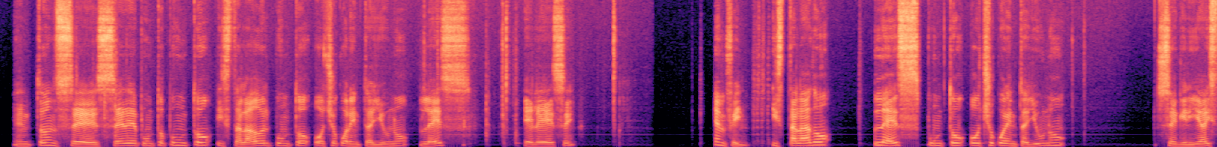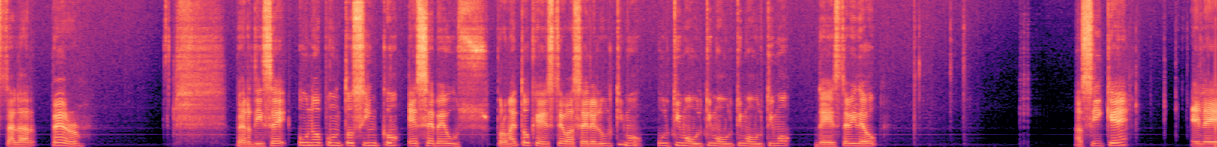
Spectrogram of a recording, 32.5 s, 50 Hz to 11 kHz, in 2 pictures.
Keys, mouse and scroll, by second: 0.7-2.1 typing, 5.5 Return, 6.0-6.9 typing, 8.5-9.2 typing, 14.2 click, 22.1-23.1 scroll down 4, 23.6-24.2 scroll down 2, 24.2 scroll up 2, 25.0-26.3 scroll up 2, 26.3-28.8 scroll up 1, 28.8 click, 31.4-32.4 typing.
